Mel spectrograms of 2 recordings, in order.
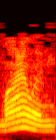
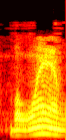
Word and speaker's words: Milan: Well, George, I want to thank you because I always referred to him as Milan, like the city in Italy. I didn't know that Milan was the correct. First time I learned that Milan was the correct pronunciation of his name.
